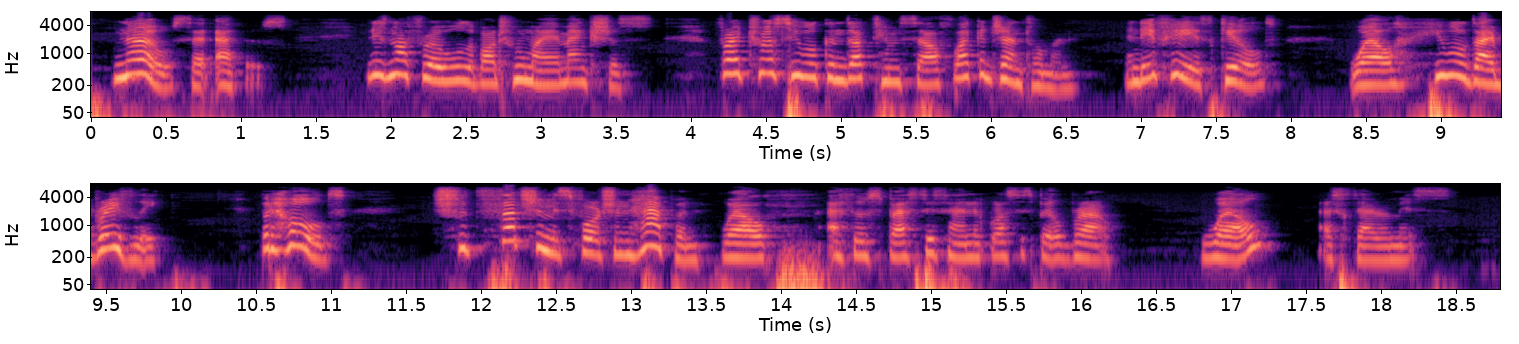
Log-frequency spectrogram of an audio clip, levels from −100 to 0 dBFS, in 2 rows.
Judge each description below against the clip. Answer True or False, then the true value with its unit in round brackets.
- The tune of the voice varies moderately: False (6.8 semitones)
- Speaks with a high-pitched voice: True (230 Hz)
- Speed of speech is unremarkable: True (155 wpm)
